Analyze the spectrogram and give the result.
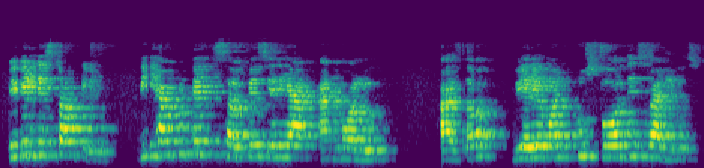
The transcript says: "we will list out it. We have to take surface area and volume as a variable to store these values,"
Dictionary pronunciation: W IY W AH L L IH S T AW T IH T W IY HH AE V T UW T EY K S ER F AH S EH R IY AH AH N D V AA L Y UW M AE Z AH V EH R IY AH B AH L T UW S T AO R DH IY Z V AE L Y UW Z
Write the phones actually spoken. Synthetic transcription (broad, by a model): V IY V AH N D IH S T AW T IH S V IY HH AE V T UW T EY K S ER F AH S EH R IY AH AH N D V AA L Y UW AE Z AH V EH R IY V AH N T UW S T AO R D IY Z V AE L Y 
